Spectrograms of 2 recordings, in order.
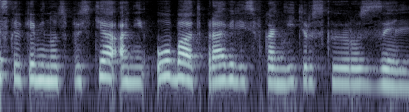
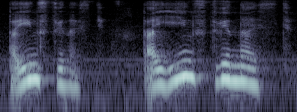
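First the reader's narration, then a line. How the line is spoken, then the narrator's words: Old man whispering twice. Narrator (Russian): старик прошептал 2 раза сряду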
